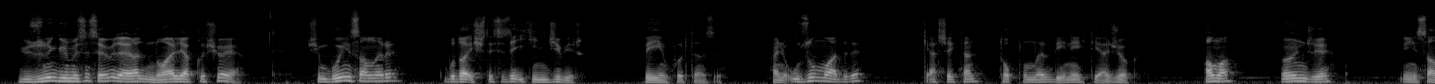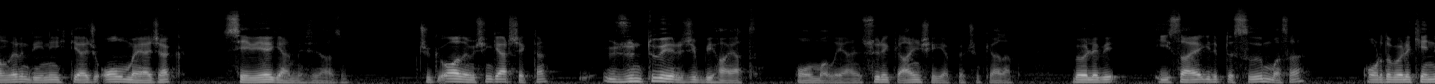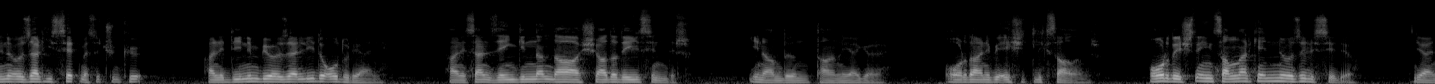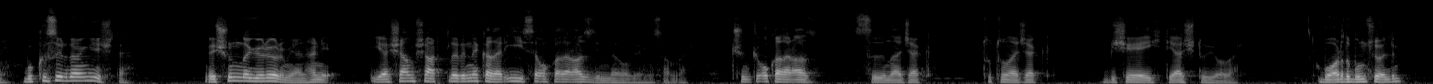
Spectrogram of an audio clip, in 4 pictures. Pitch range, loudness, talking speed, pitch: 100-125 Hz, -32 LUFS, 135 wpm, 110 Hz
